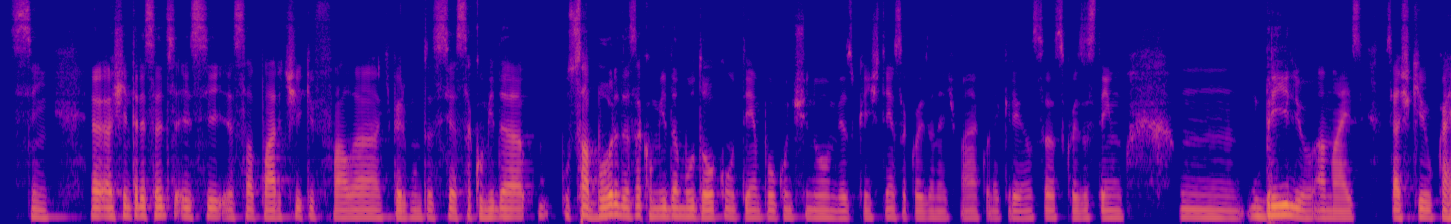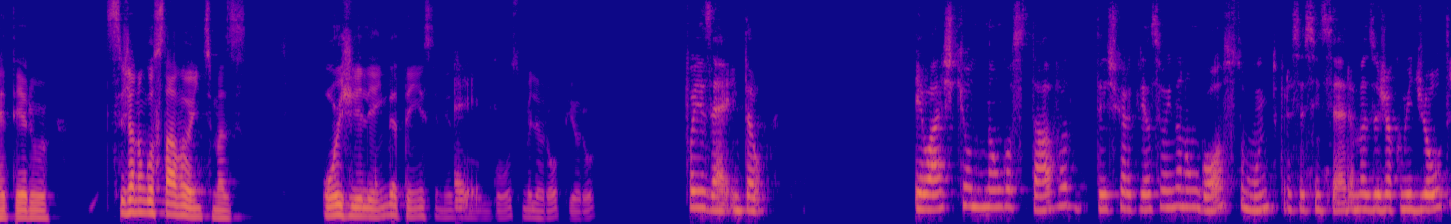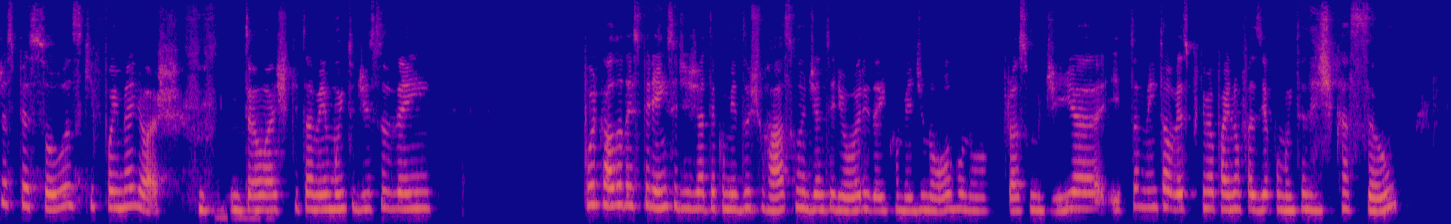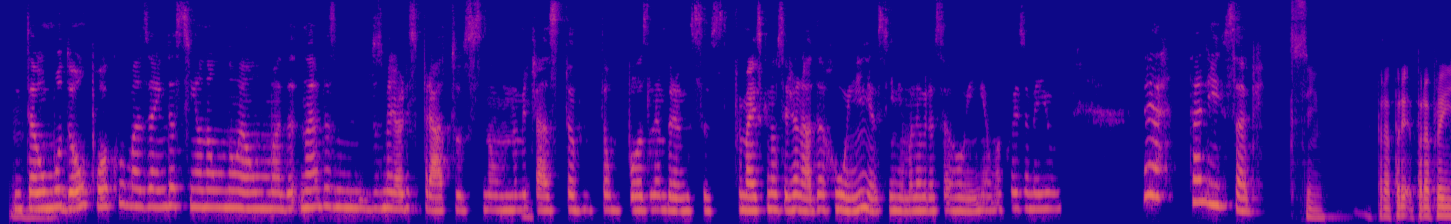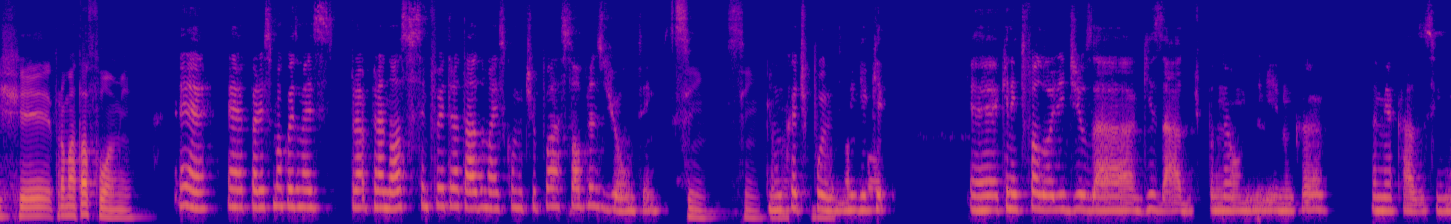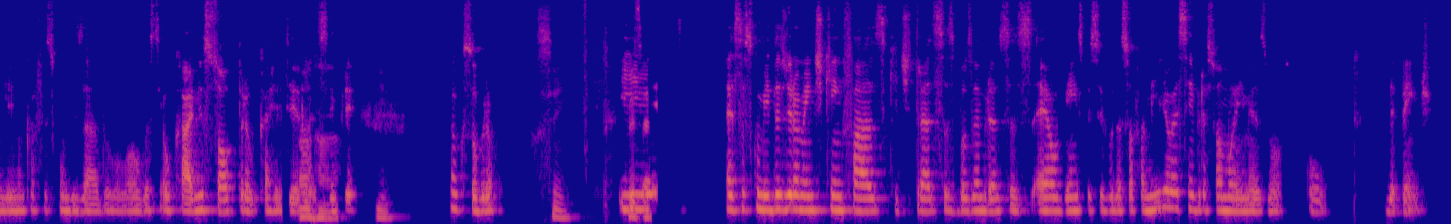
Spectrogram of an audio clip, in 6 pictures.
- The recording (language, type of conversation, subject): Portuguese, unstructured, Qual comida típica da sua cultura traz boas lembranças para você?
- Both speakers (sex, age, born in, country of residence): female, 25-29, Brazil, Italy; male, 25-29, Brazil, Italy
- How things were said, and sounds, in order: other background noise; tapping; chuckle; unintelligible speech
